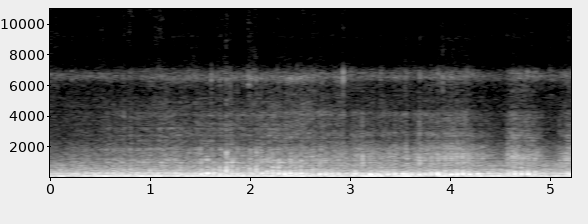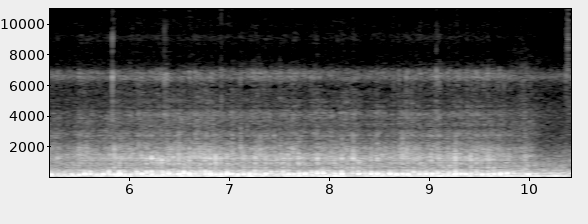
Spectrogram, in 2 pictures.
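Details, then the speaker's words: 1997 Rainbow D4C SE canister vacuum motor, bench pre-test after bearing rebuild before refitting in shell: steady high-speed whir with a fine quick ticking throughout, caused by one failed new bearing. "Well, I got the motor together, and before I put the entire motor back into the shell, I went and did some pre-testing. And I ended up hearing a tick."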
